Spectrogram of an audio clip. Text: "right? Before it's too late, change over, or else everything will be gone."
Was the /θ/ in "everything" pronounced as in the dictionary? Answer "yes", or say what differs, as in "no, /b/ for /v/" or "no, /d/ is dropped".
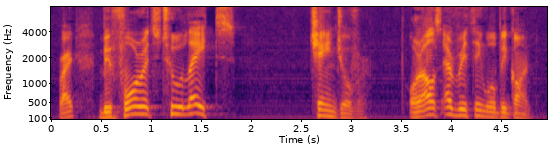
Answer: yes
